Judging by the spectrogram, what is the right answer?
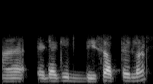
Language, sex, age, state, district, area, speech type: Bengali, male, 45-60, West Bengal, Paschim Medinipur, rural, conversation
